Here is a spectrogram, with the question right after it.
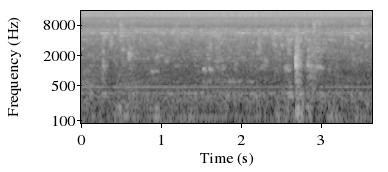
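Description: Cold tap water runs steadily into a kitchen sink over shrimp, a soft, even flow with one brief splash near the end.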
